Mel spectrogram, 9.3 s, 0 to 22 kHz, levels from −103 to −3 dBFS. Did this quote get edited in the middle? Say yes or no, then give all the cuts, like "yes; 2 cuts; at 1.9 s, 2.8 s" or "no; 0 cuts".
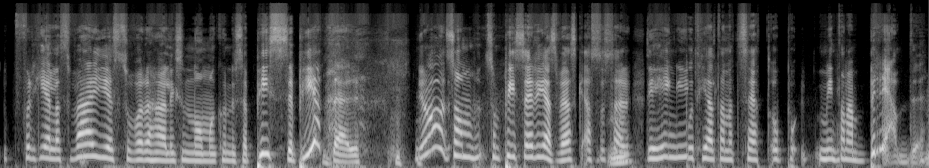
yes; 5 cuts; at 1.2 s, 4.5 s, 6.4 s, 6.9 s, 8.4 s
